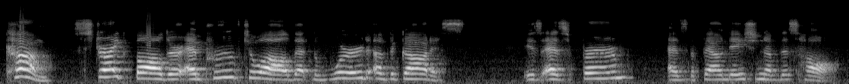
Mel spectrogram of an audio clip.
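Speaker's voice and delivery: loud bellow easing slightly into firm proclamation; Thor. A narrator's reading. Thor orders the strike to prove the oath, bellowing. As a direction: boom the command out to everyone. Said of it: "Thor rose from across the hall and bellowed".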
